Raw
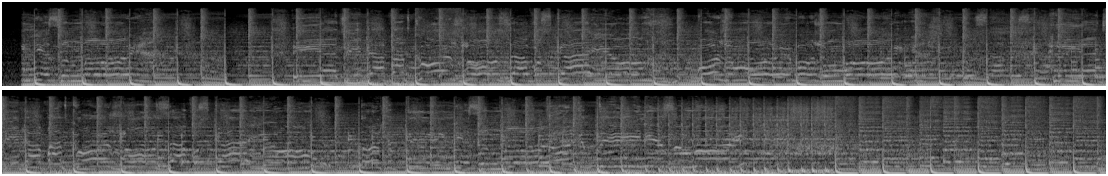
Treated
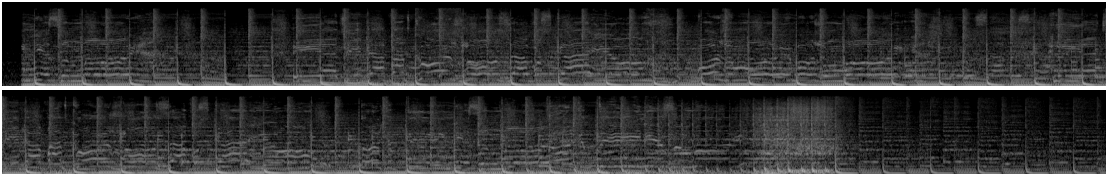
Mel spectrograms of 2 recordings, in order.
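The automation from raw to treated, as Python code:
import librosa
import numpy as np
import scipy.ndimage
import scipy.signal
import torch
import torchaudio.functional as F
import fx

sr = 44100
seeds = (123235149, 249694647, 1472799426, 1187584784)

y = fx.gain(x, sr, db=fx.line((17.78, -8.0), (18.34, -17.0), (18.67, -4.0), (19.19, -4.0), (19.65, -16.5)))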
